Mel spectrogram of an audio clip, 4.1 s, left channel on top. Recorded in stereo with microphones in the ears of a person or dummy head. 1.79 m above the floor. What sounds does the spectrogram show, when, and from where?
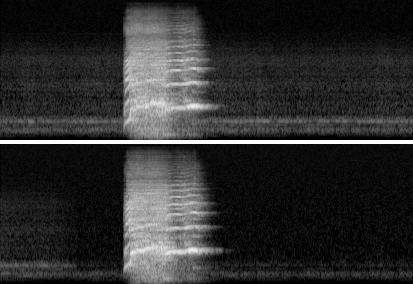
1.2 s a scream: 50° left (ahead or behind), 1.0 m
